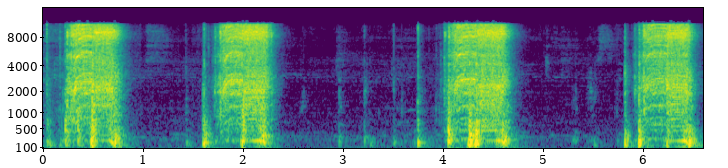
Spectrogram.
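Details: Makita BHP453 drill after repair of the gear assembly spring: four short, even bursts of smooth, high motor whir that spin up and stop cleanly; running normally.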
